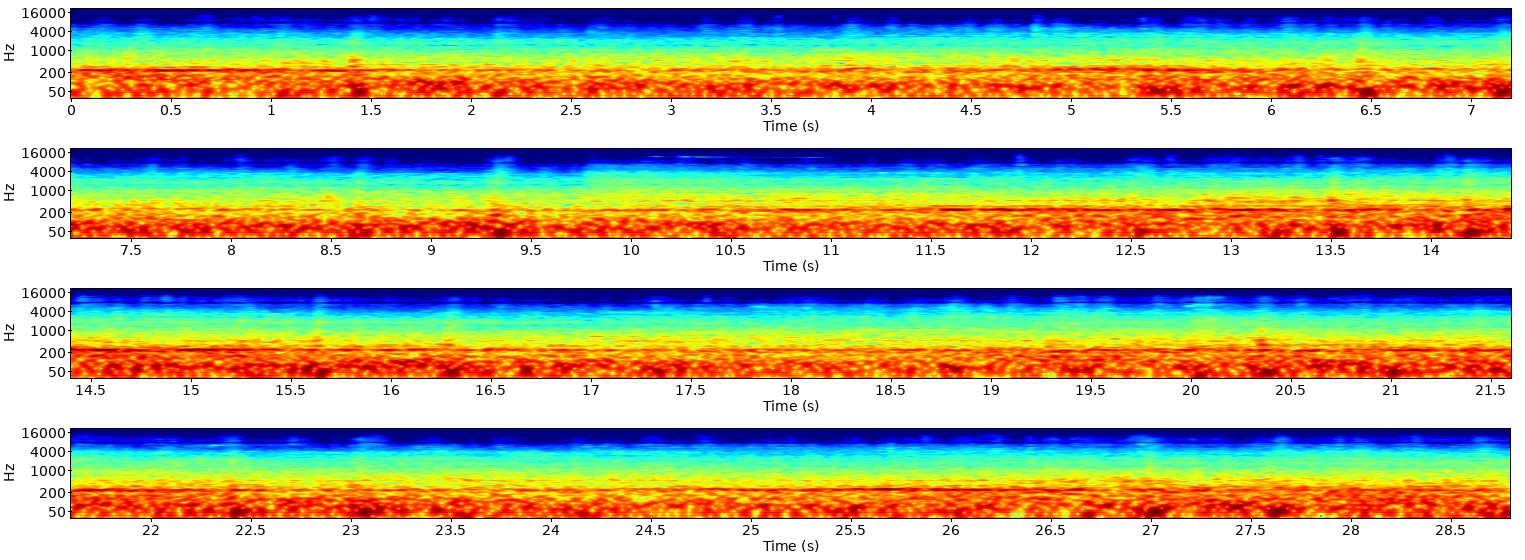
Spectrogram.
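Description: Corail passenger coaches rolling past along a station platform: a steady rumble of wheels on rail, with a constant low hum under it.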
